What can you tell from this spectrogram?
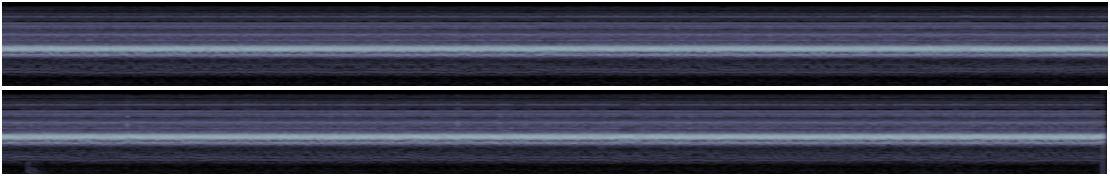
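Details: Mole cricket calling through the middle of the night, persistent for more than thirty minutes; a continuous high, even buzzing drone with strong overtones and one faint click partway through.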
